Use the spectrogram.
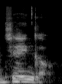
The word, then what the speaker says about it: Django: The D is silent like Django, right?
